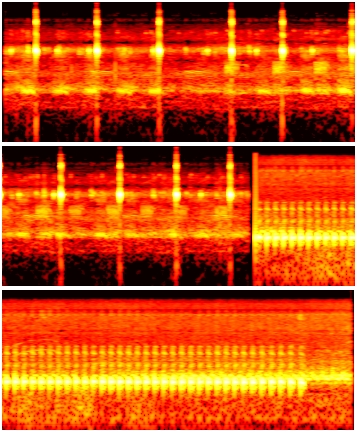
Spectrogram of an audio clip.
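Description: Toad calls: first a series of sharp, evenly spaced notes, then a fast, low, buzzing trill.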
